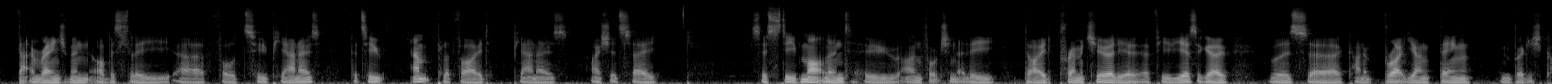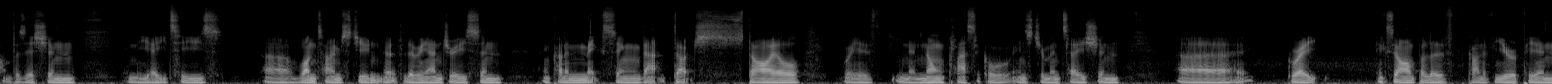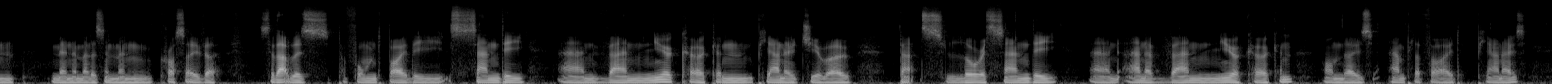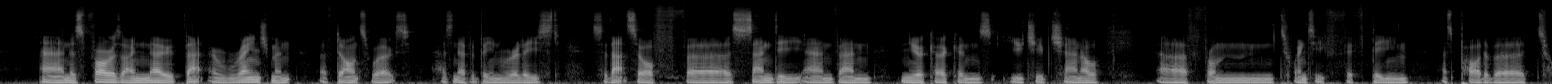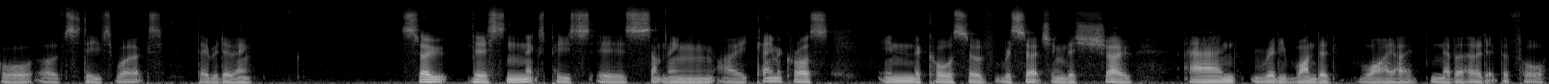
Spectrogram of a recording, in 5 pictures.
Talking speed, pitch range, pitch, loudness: 120 wpm, 85-95 Hz, 90 Hz, -30 LUFS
